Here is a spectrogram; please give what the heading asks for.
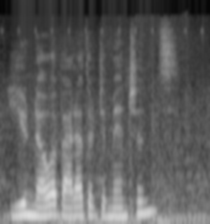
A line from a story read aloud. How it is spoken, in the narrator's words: Jeb chuckled again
